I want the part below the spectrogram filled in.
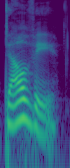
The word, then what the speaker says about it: Dalvi: The pronunciation is incorrect. – Oh, I'm so sorry. Tell me. – It's Aashay. Aashay. Dalvi.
